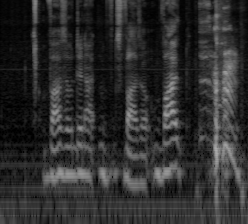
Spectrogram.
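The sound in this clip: Throat clearing from a dry, cottony throat: a few gruff, voiced rasps and hacks, fairly faint, mixed with bits of voice.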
